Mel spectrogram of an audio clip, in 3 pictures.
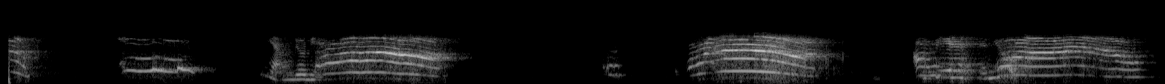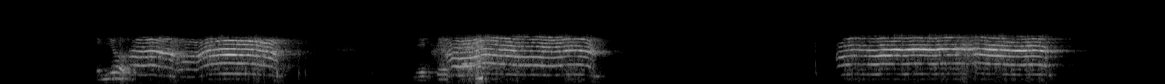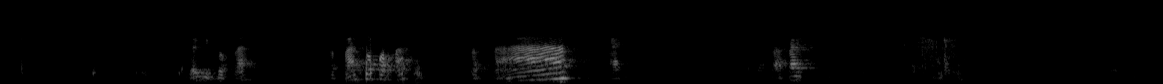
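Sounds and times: baby crying: 0:01.2 - 0:02.2, 0:03.2 - 0:04.7, 0:06.9 - 0:08.4, 0:13.0 - 0:14.7, 0:16.1 - 0:17.8, 0:20.0 - 0:22.6.

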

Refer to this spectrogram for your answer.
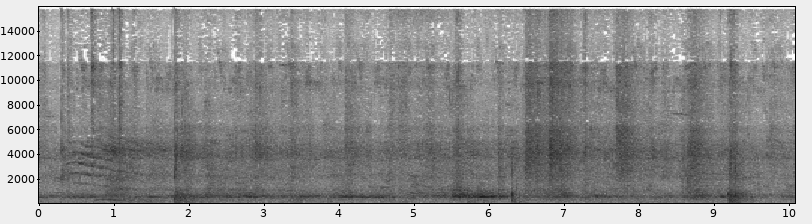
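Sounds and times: bowling balls rolling: 0:00.0 - 0:10.0.

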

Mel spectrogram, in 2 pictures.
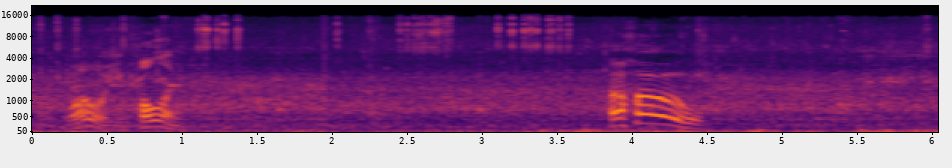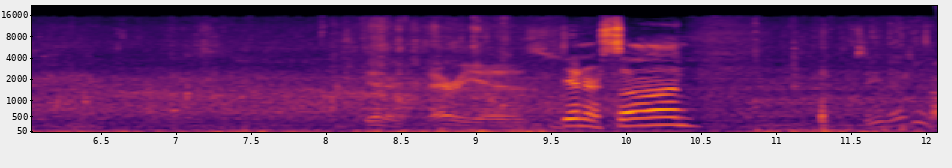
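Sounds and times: fishing reel ticking: 0:01.0 - 0:01.5, 0:02.4 - 0:03.7
wind on microphone: 0:01.1 - 0:09.6
man exclaiming: 0:03.8 - 0:04.6.

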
